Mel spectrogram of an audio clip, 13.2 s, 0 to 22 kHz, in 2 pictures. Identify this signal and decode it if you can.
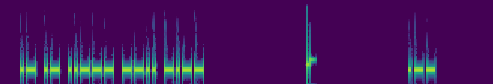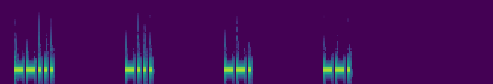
Morse code, heard as a keyed tone, about 29 wpm, spaced as for 13 wpm, 700 Hz. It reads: AA2ZY W7BGG
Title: USA Call Signs - 5 Characters - 8x Character Spacing - 30wpm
